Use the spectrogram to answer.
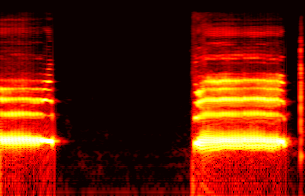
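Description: Telephone ringing on the line after a call is dialled: two long buzzing rings separated by a silent pause, with a brief start of a third ring cut off at the end.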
